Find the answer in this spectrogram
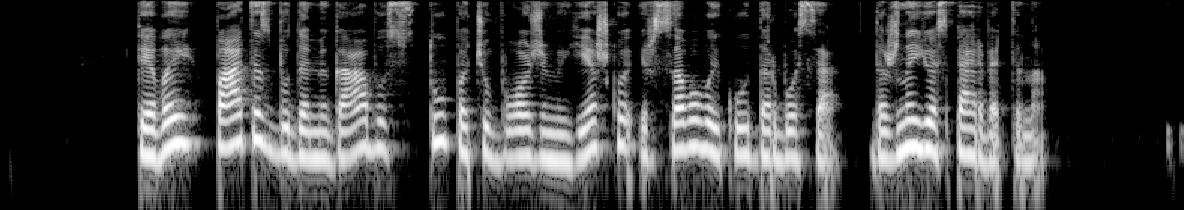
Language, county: Lithuanian, Klaipėda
